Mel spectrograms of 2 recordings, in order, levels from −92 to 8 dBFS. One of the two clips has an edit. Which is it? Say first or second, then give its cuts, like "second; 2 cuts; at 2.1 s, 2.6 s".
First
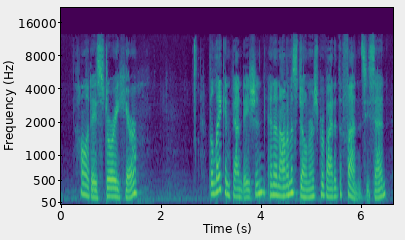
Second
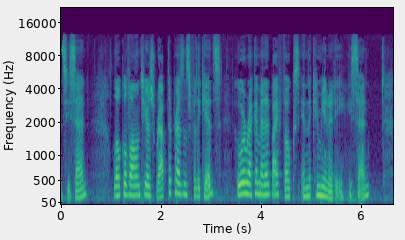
first; 1 cut; at 2.8 s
